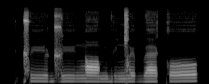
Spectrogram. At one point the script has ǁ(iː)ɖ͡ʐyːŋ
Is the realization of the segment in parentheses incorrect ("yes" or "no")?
yes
